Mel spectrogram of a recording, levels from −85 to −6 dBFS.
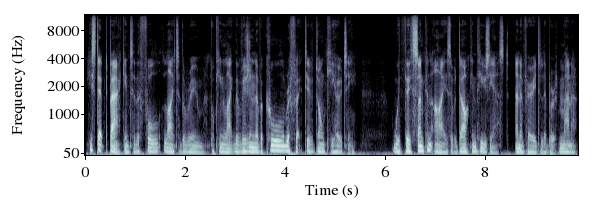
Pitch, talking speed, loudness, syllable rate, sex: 90 Hz, 200 wpm, -23 LUFS, 5.8 syllables/s, male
